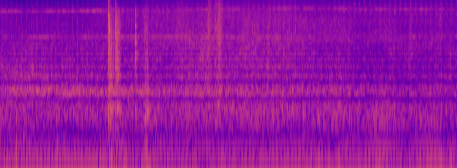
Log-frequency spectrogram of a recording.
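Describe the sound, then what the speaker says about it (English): A rescue helicopter drones steadily nearby, its rotor throbbing in a continuous low pulse with engine whine, a couple of brief clanks early on. "a rescue helicopter picks up Blake and rushes to the scene"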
